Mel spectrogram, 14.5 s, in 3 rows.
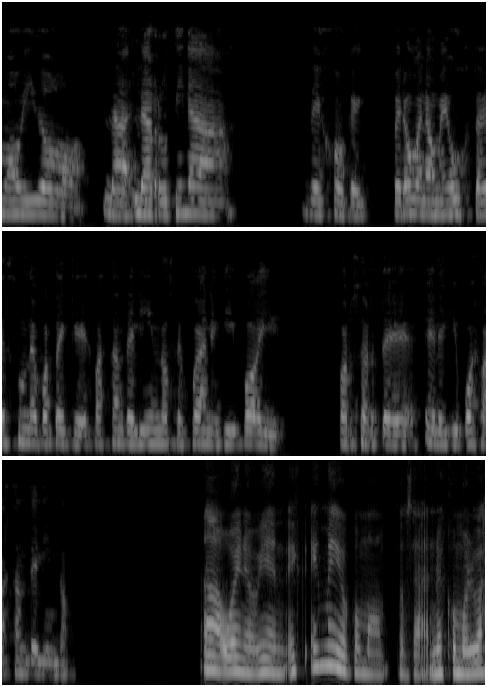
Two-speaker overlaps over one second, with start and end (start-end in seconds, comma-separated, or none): none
